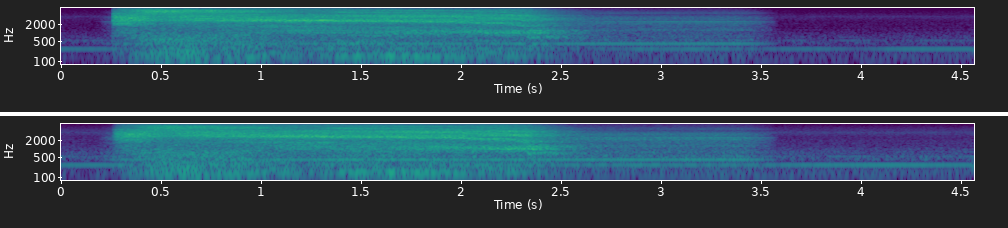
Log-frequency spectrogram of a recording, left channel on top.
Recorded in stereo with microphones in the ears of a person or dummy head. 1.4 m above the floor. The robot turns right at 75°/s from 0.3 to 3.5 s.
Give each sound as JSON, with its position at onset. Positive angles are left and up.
{"t": 0.3, "sound": "a scream", "azimuth_deg": 70, "distance_m": 1.2}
